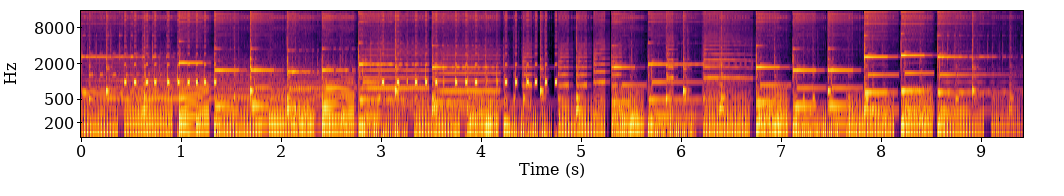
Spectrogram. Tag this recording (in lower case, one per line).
music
